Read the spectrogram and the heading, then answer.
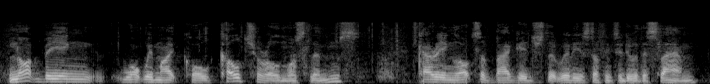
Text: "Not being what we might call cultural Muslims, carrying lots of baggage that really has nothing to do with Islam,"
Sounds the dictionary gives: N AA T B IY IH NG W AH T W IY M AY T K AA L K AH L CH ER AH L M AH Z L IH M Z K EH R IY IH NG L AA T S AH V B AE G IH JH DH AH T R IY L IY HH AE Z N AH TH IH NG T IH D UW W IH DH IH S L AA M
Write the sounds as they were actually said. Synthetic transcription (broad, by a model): N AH T B IY IH NG W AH T W IY M AY T K AA L K AH L CH ER AH L M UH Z L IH M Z K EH R IY IH NG L AA T S AH V B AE G IH JH DH AH T R IY L IY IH Z N AH TH IH NG T IH D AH W IH DH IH S L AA M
